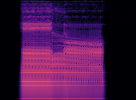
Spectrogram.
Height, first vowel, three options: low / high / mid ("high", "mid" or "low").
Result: mid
